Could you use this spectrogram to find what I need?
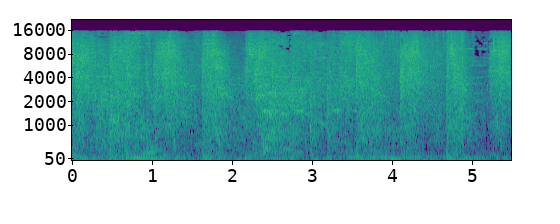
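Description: Magic spells whoosh and crackle in a fast video game fight.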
